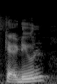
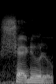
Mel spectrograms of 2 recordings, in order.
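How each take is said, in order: First: The word begins with an 'sk' sound. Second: The word begins with an 'sh' sound. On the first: "you can pronounce it as a स्केड्यूल" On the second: "और शेड्यूल, what ever pronunciation you want to do"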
